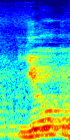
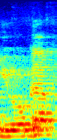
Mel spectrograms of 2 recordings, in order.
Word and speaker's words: Yog: tell you in fact we try to equate the pronunciation also the way they they pronounced and therefore Ramayan become Ramayana for us. Mahabharat become Mahabharata for for us. Yog become yoga for us.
